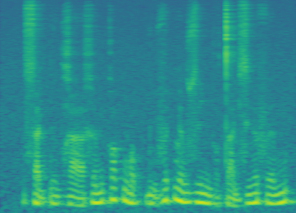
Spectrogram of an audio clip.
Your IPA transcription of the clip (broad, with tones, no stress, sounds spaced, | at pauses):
s a̰˧˨ j ɗ ə̤˨˩ w ɣ aː˧˩ x ə˨˦ m k ɔ˦˥ k̚ m ɔ˨˩ p̚ ɓ u˧˩ v ə˦˥ t̚ l ə˧ w z ɨ˧ ɲ ɔ̤˨˩ t̪ a˧˩ j z ɨ˨˦ ə̯ f ə˨˦ m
